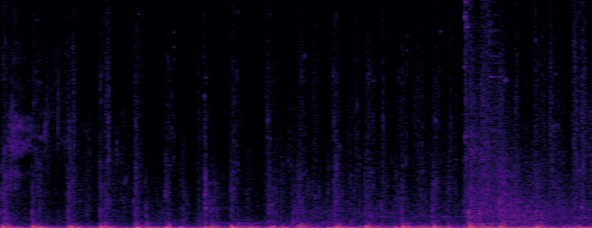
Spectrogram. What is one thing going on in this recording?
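Heavy boots thud on concrete.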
